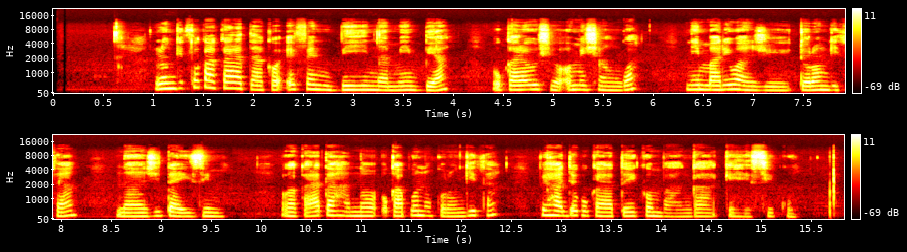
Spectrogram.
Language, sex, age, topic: Oshiwambo, female, 25-35, finance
